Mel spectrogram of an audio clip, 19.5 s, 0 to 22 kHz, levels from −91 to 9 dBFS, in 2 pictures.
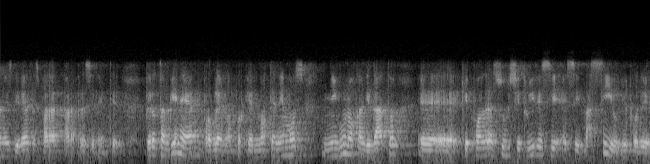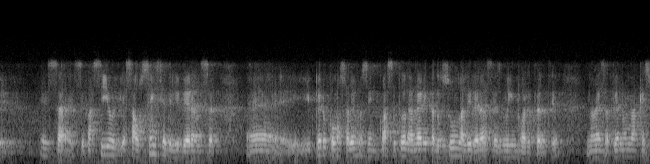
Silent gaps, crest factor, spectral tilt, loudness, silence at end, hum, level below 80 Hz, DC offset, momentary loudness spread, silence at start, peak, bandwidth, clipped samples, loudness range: none; 20 dB; -7 dB/octave; -24 LUFS; 0 s; none; -60 dBFS; under 0.1%; 12 LU; 0 s; -6 dBFS; 6 kHz; under 0.1%; 4 LU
